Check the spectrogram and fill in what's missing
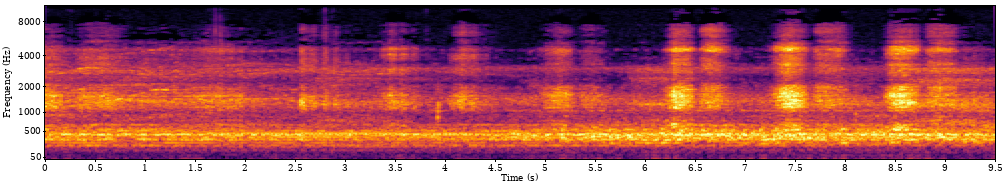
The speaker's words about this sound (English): Heavy breathing, that's what's going on.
